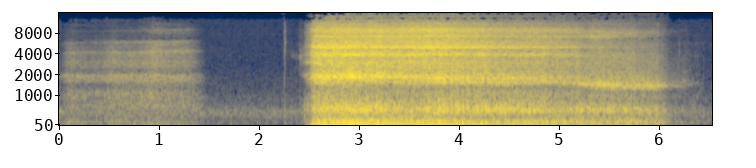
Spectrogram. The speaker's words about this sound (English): Just a really long, deep breath. Let's take one now together.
